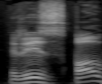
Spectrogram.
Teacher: رزقہ را کو باریک پڑھیں گے، زیر ہے اس کے نیچے، اور زا کو تھوڑا سا سخت پڑھیں گے اور قاف کو موٹا پڑھیں گے، ہو کو لمبا کریں گے. رزقہ زا کے اوپر جو ہے وہ صفت رخاوت ہے، آواز جاری ہوگی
